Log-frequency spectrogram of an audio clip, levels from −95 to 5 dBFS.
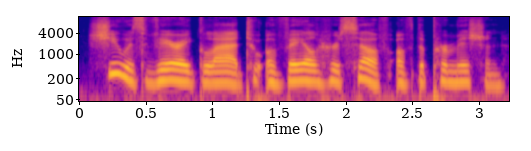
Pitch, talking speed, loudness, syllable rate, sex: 165 Hz, 185 wpm, -16 LUFS, 4.9 syllables/s, female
